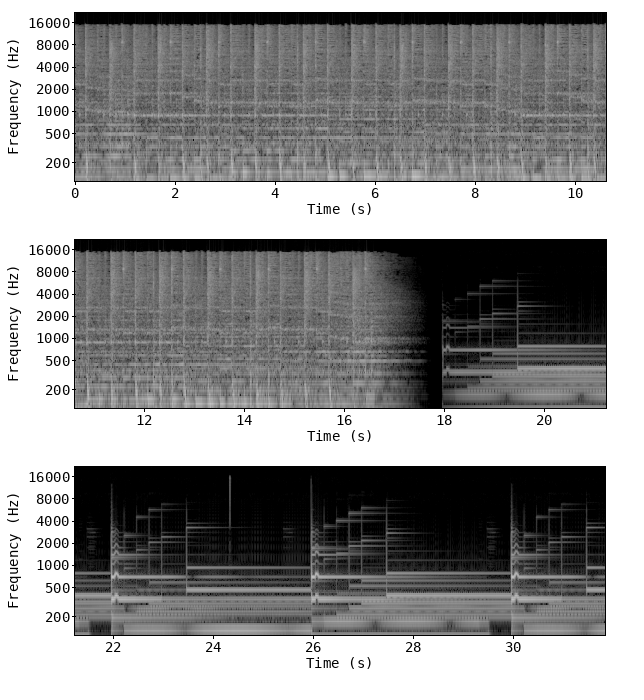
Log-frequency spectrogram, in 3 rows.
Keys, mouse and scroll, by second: 0.4 scroll down 4, 0.7 middle click, 4.8 click, 6.0 alt+a, 6.4 shift+middle click, 9.4 click, 10.9 click, 12.3 click, 14.2 click, 16.8 click, 17.9 click, 21.2 click, 24.9 z, 30.5 z.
